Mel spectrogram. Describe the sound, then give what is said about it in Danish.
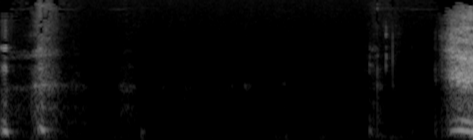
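Loud smacking chewing noises: a couple of wet mouth smacks at the start, a few faint clicks in a near-silent gap, then a louder burst of smacking at the end. “Træer i virkelig, de er bare virkelig sarte over for smaskelyde.”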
